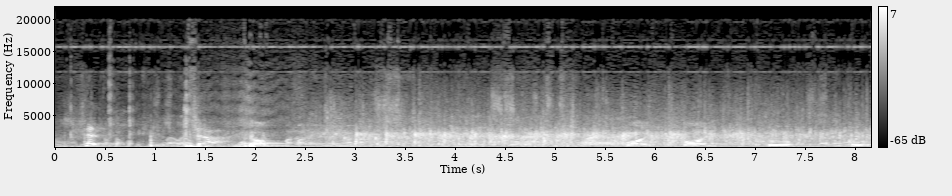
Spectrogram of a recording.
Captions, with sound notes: 10! (groans) (Arthur narrates in distance) (crowd applauds) - One, one, two, two.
